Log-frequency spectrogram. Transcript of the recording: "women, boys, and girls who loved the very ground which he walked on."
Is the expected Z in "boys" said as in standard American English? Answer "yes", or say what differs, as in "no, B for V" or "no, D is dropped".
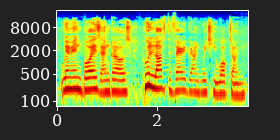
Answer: yes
